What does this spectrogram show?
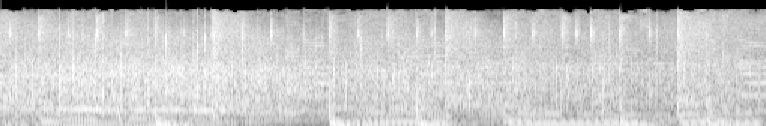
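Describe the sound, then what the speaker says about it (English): A conference crowd claps loudly and steadily, a dense wash of applause that carries on for several seconds. "Please give him a large round of applause and welcome to the stage, Simon Devitt."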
